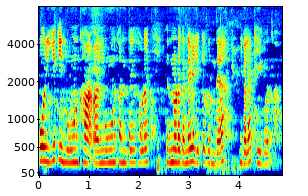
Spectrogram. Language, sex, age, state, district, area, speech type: Dogri, female, 30-45, Jammu and Kashmir, Reasi, rural, spontaneous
